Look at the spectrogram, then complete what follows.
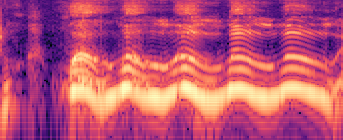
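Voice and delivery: high siren woo, rising and falling; siren wail. Shown as a demonstration. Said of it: "Do your best police siren".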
